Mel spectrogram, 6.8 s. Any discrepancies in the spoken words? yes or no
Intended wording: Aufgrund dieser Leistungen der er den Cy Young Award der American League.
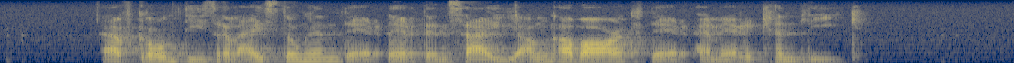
no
